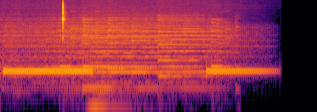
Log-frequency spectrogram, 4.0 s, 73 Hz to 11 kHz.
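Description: A ringing tone on an unanswered phone call in the video game Persona 4 Golden: a steady electronic ring tone with a brief break in the middle, then cut off after about three and a half seconds, heard alone.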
